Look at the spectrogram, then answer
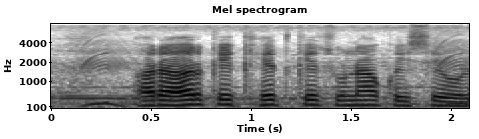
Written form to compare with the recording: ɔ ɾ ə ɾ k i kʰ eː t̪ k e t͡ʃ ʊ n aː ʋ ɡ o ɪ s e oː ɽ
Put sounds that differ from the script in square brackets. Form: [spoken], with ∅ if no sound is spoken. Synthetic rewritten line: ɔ ɾ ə ɾ k [e] kʰ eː t̪ k e t͡ʃ ʊ n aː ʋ [k] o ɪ s e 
